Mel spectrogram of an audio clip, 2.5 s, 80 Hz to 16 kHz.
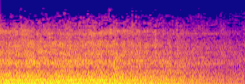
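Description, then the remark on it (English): A heavy ship engine, overheating after working flat out for 5 hours, runs loud and steady, its deep low rumble layered with a rapid, rattling mechanical clatter from the tappets, easing slightly toward the end with no talk. “Them engines don't sound so happy, do they, Chief?”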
